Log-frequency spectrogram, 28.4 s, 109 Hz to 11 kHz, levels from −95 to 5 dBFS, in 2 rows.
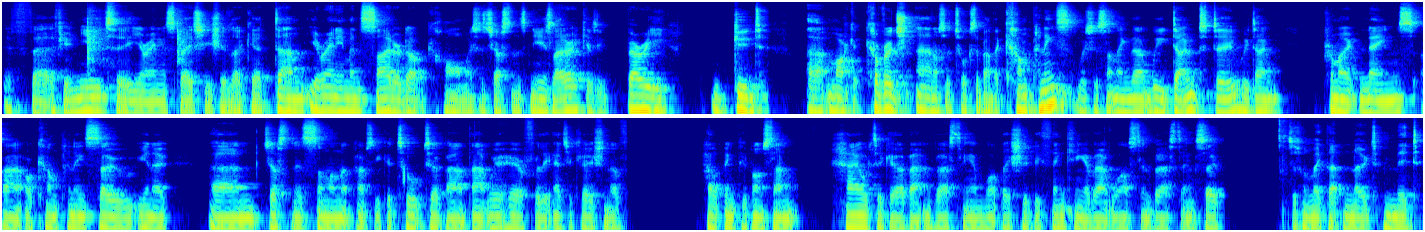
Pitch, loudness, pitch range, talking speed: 100 Hz, -41 LUFS, 90-105 Hz, 195 wpm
